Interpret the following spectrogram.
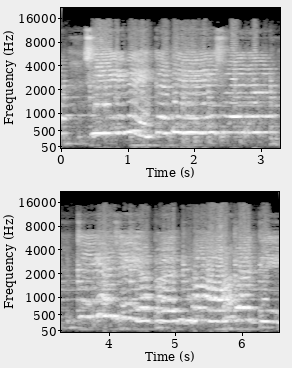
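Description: A woman and young girls singing a song together in unison into a microphone, holding long notes with gliding changes of pitch, to a light tabla accompaniment.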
